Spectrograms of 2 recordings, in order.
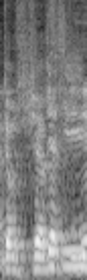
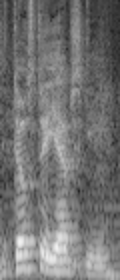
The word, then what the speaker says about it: Dostoevsky: Even though I love Black Dot, but he mispronounces his name. I thought it was funny. I think he called like Dostoevsky. It's Dostoevsky.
